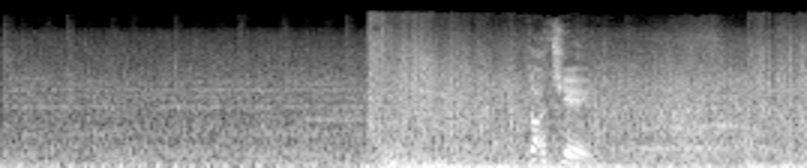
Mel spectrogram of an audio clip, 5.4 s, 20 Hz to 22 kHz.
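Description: Mortar fire in the video game Men of War: Assault Squad 2 lands as a sudden loud blast that rumbles on, with a voice speaking briefly over it.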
